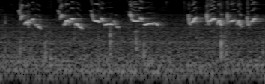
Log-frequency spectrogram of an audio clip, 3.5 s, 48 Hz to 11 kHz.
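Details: Mockingbird singing solo in 2015: bright, buzzy notes that swoop down, each phrase repeated several times at a quick pace, with short pauses between bursts.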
